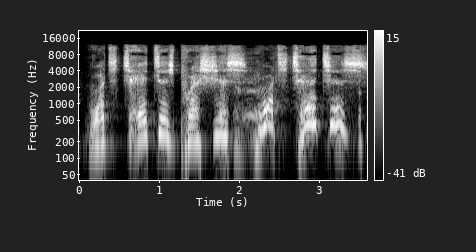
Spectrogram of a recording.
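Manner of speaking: very high, loud creature voice. Taking your turn after someone else's impression, show yours: a Gollum impression. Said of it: "when I do a Gollum impression".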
